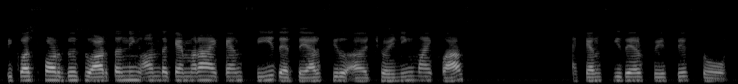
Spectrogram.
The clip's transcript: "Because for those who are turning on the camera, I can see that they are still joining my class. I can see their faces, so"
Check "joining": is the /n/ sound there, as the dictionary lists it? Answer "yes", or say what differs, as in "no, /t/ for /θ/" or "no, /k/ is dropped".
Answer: yes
